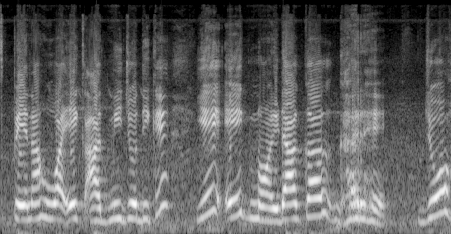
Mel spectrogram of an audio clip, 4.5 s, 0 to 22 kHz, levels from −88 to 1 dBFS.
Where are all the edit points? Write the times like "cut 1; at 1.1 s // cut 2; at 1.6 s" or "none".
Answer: cut 1; at 1.5 s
